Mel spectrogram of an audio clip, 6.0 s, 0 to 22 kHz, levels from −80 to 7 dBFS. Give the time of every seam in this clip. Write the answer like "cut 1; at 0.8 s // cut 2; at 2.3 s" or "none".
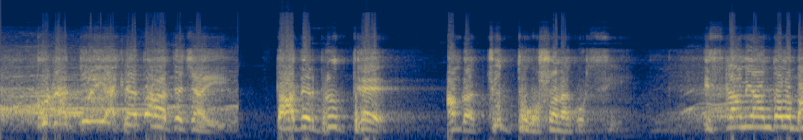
cut 1; at 1.8 s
